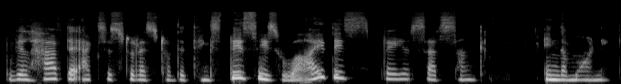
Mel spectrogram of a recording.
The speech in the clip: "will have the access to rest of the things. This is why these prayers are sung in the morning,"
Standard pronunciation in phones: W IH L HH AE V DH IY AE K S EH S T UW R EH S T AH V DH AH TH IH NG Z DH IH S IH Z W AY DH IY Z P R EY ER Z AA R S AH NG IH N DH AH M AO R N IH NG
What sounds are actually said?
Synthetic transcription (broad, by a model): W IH L HH AE V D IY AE K S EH S T UW R EH S T AH V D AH T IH NG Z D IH S IH Z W AY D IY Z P EY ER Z AA R S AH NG IH N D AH M AO R N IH NG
